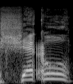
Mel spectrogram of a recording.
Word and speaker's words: shekel: it it's a sh it's a shackle you got to be jewish to be able to pronounce it a shekel thank you i knew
